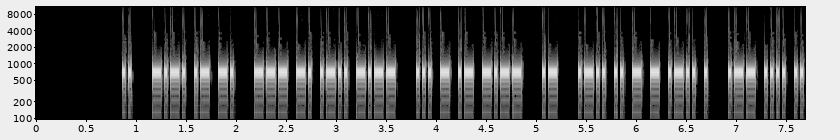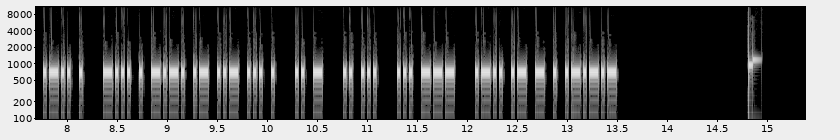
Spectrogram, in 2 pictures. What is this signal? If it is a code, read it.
Morse code, heard as a keyed tone, about 40 wpm, 700 Hz. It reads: I CAN ONLY STAY A LITTLE WHILE BECAUSE IT IS SO LATE.
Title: Sentences from Top 1000 Words - Review Part 3 - 40wpm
